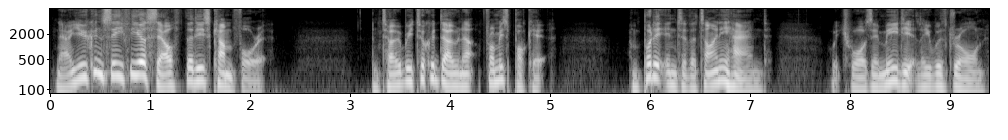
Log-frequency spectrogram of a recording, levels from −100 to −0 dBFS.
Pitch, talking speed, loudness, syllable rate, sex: 125 Hz, 190 wpm, -20 LUFS, 6.1 syllables/s, male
